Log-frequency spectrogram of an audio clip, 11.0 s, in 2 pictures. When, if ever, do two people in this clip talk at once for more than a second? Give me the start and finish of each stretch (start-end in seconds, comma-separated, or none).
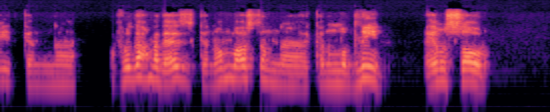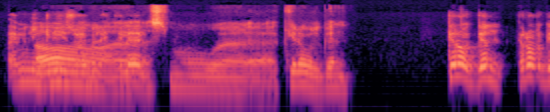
none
